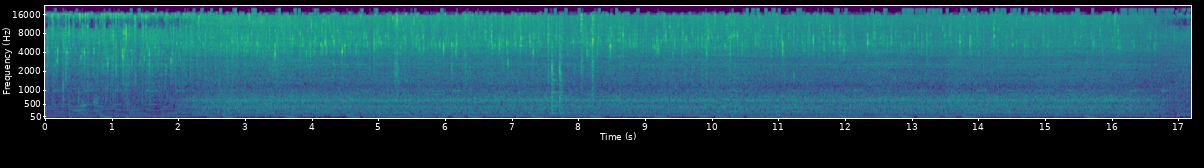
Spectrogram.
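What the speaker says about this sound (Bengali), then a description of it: "এখানে ওই যে চিতল মাছ ভাজি করছিলাম" Chitol fish frying in a pan for a do-pyaza dish, a continuous crackling sizzle of hot oil that runs steadily and close after a brief quieter opening.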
